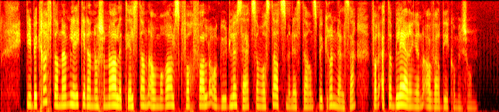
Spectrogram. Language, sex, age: Norwegian, female, 22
